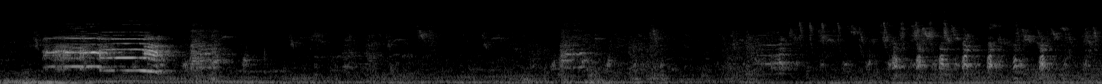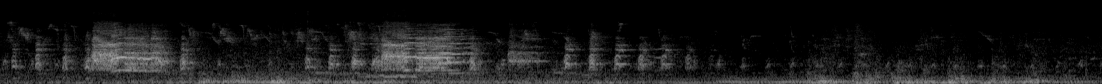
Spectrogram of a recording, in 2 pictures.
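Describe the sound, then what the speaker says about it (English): A rooster crows repeatedly at a moderate distance from a chicken coop roof, long drawn-out calls spaced several seconds apart, with hens clucking faintly among outdoor background noise. "Competing cockerel on the chicken roof."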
